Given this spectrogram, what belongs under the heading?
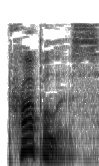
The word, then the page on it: propolis: British English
